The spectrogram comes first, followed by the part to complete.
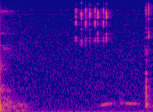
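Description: Faint computer mouse clicks, a quick run of about six about a second in.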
